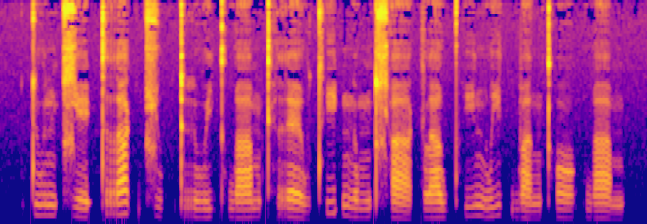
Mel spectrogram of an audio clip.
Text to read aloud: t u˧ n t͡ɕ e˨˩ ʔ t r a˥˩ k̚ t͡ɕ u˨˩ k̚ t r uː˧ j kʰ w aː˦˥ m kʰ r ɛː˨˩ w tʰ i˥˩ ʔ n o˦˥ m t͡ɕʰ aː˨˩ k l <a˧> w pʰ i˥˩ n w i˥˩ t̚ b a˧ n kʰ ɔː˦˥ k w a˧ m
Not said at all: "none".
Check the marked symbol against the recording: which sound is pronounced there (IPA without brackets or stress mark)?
a˧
